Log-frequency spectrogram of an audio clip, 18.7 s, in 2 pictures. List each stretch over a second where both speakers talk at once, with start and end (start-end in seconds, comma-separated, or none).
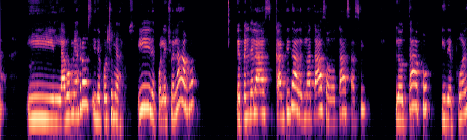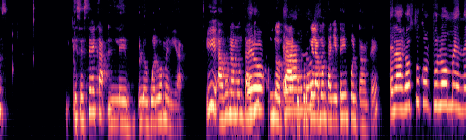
14.2-15.8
